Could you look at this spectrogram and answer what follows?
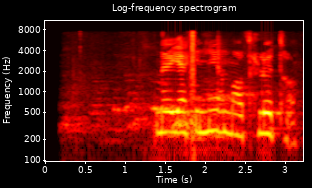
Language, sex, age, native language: Icelandic, male, 9, Icelandic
